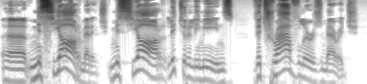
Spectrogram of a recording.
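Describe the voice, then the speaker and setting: A man from the Middle East speaks at an ordinary, middling pitch as a guest explaining a subject in conversation. He pauses often, fills gaps with hesitant sounds and restarts his phrases. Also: big pitch swings, fairly bright tone. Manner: hesitant, many fillers and restarts. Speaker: guest commentator.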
